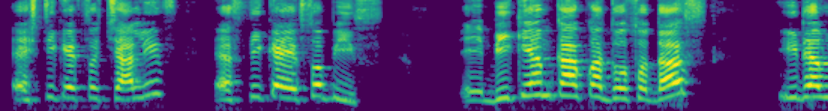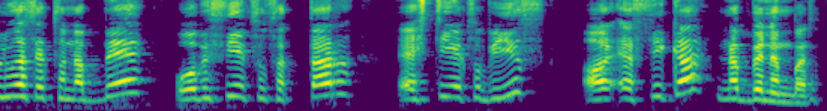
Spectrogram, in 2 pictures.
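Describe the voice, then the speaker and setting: A man giving admission guidance as a video lesson, explaining in a direct way at a board and checking in with his listeners often. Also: very high voice. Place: room with a whiteboard.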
